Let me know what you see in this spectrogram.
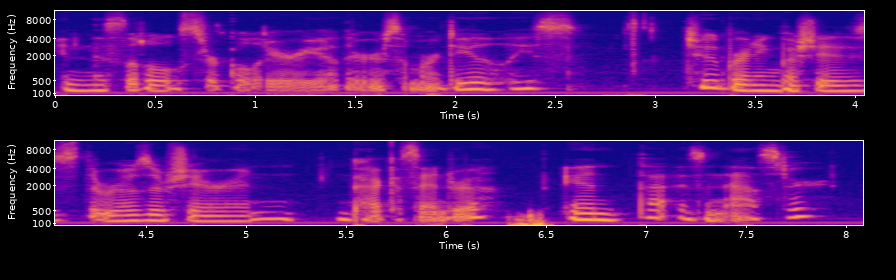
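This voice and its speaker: Speech from a woman, with noticeable background noise behind it. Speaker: amateur gardener. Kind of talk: garden tour narration. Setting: outdoors.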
